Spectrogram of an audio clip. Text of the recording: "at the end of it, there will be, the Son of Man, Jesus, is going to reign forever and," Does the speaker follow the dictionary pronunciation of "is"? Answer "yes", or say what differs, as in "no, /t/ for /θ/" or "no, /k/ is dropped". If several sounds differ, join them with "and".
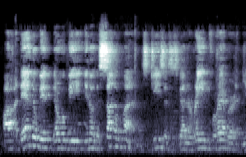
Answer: yes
